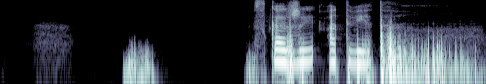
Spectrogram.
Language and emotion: Russian, neutral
